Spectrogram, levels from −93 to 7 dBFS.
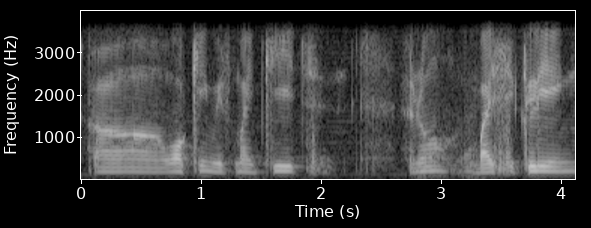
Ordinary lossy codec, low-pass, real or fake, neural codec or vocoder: none; 3.6 kHz; real; none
